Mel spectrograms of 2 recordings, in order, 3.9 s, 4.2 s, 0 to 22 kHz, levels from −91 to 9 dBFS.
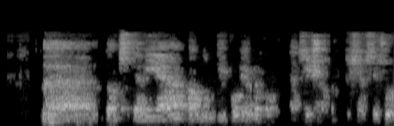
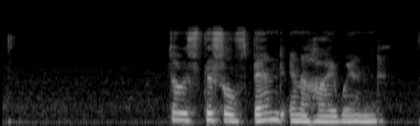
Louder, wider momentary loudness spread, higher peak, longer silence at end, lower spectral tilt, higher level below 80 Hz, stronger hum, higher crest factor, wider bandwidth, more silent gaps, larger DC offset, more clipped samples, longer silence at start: about the same, -28 LUFS vs -30 LUFS; first, 9 LU vs 4 LU; about the same, -12 dBFS vs -14 dBFS; second, 0 s vs 0.35 s; second, -2 dB/octave vs -6.5 dB/octave; about the same, -76 dBFS vs -72 dBFS; neither; about the same, 16 dB vs 16 dB; about the same, 8.2 kHz vs 9 kHz; first, 2.82-2.89 s, 3.40-3.44 s vs none; neither; neither; second, 0.2 s vs 1.7 s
